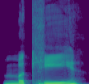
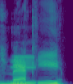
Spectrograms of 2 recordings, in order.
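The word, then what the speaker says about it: Makee: uh pronunciation of uh it's mckee not like mackey i watched all the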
